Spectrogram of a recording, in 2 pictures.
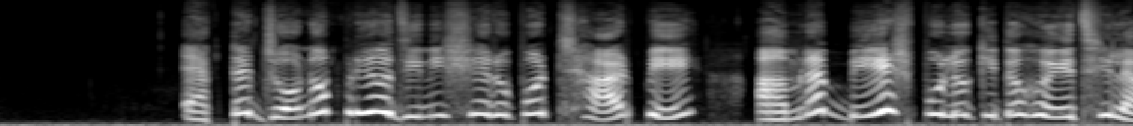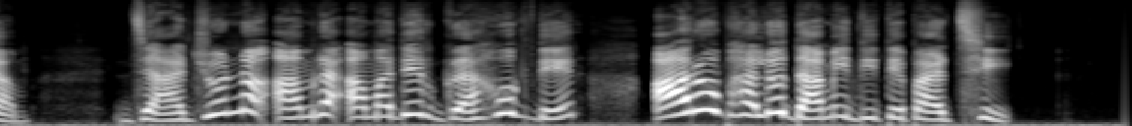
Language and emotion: Bengali, happy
